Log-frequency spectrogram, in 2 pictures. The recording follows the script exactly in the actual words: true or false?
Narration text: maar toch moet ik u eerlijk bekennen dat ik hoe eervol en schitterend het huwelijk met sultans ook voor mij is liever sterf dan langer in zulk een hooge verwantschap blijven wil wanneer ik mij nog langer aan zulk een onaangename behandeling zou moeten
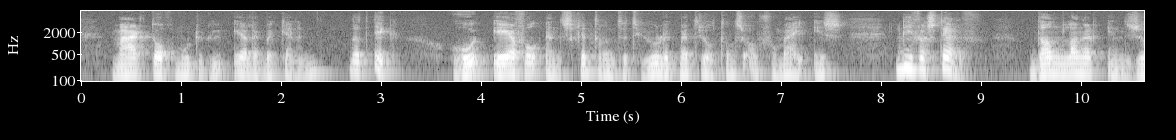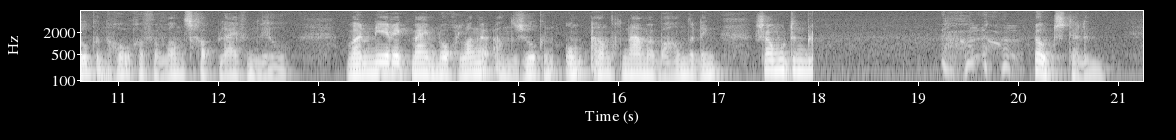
true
